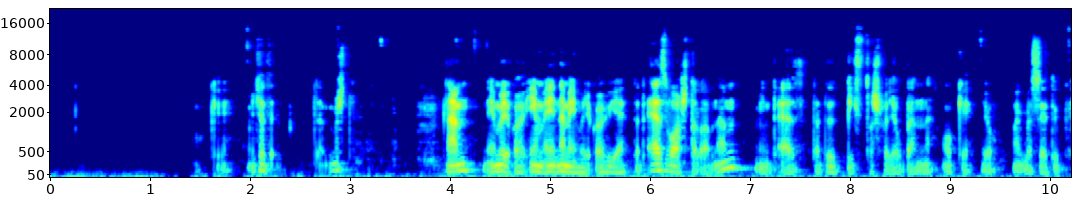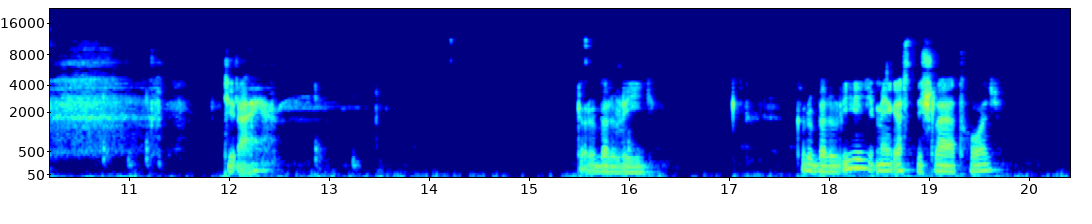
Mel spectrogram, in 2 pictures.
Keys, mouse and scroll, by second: 2.9-3.5 click, 3.7 scroll up 1, 4.0 click, 9.3-10.2 drag, 10.7 middle click, 11.2-12.4 alt+middle drag, 12.9-13.5 alt+middle drag, 14.2-15.8 drag, 15.7 scroll down 1, 16.0-20.4 alt+middle drag.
